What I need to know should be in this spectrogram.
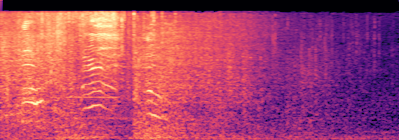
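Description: A heavy van crashes down onto hard ground.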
